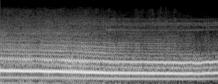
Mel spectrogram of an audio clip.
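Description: A male radio football commentator's drawn-out goal call, one loud "goooool" held on a single note that sinks slightly in pitch.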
